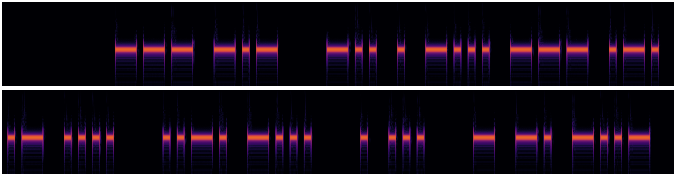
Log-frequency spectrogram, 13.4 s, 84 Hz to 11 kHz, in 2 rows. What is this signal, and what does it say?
Morse code, heard as a keyed tone, about 17 wpm, 700 Hz. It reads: OK DEBORAH FB ES TNX
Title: Practice QSO - Exchange 2 - Info - 17wpm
